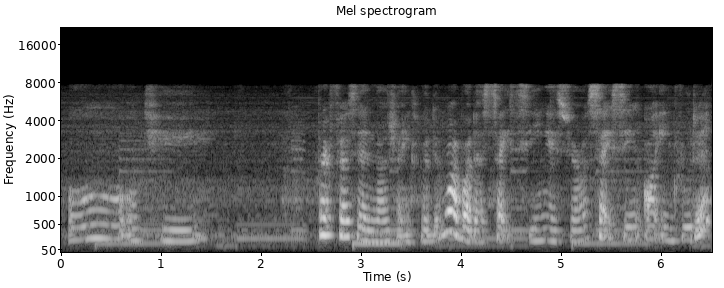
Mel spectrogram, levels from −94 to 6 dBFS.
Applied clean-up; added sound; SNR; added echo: none; Electric guitar; 19 dB; reverberation time 0.2 s.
